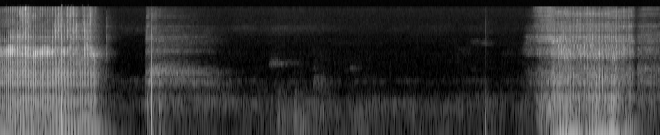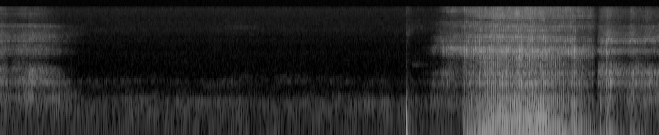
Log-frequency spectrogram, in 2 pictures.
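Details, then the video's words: Coco, a Labrador Retriever, asleep and snoring: deep, rasping breaths, the loudest about every eight seconds, each a low rumbling rush lasting one to two seconds, with quieter breathing between in an indoor setting. "Coco kaise kharate marke sote"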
